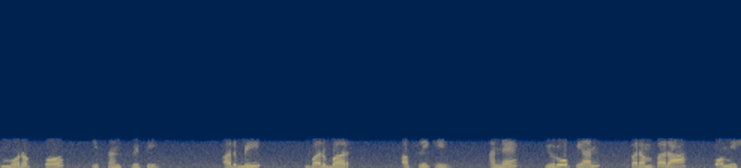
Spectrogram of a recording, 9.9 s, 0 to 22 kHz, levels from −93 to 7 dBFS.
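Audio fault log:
throughout: noise suppressor artifacts, the steady background is pulled down by about 12 dB between phrases and rises back under speech.
5.82 to 5.85 s: packet loss with pitch repetition, a 30 ms gap bridged by repeating the last pitch period, heard as a brief held buzzy tone, which fits three lost packets.
7.44 to 7.86 s: hard clipping, peaks driven about 2 dB past the limit are cut flat, adding high harmonics heard as crackle on the loudest moments.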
